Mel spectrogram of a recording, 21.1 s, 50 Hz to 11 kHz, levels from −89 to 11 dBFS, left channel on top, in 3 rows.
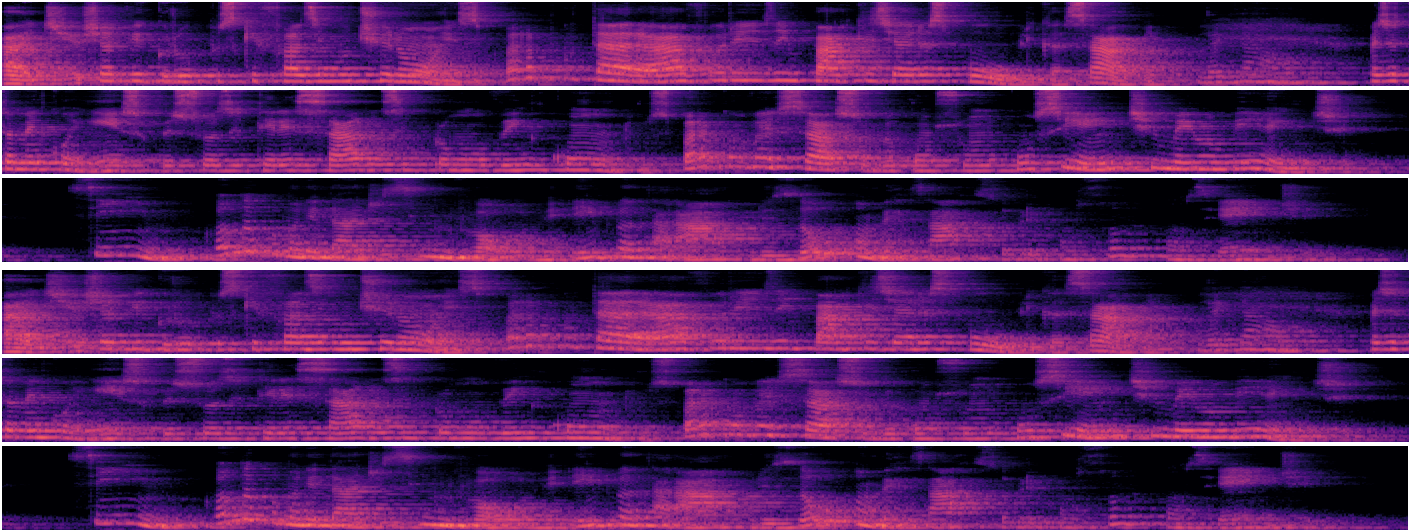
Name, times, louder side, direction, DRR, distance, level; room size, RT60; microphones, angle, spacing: voice 1, 0.0-5.8 6.2-13.8, left 2 dB, 30° left, 4 dB, 0.6 m, -30 dB
voice 2, 6.0-6.5 14.5-20.5, right 1 dB, 5° right, -1 dB, 0.8 m, -30 dB
7.8 x 3.8 x 4.0 m, 1.2 s
head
